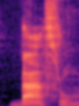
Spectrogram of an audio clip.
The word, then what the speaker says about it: bathroom: A bathroom تلفظ bathroom، استرس روی bath که حمام دستشویی هست.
